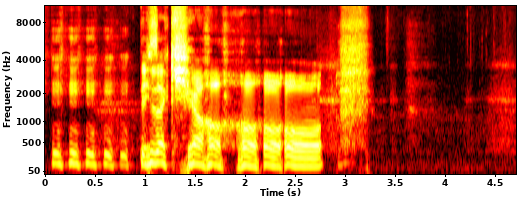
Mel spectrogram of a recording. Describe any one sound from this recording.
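Men laugh together.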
